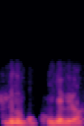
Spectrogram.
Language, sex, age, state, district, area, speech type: Manipuri, male, 60+, Manipur, Imphal East, rural, conversation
